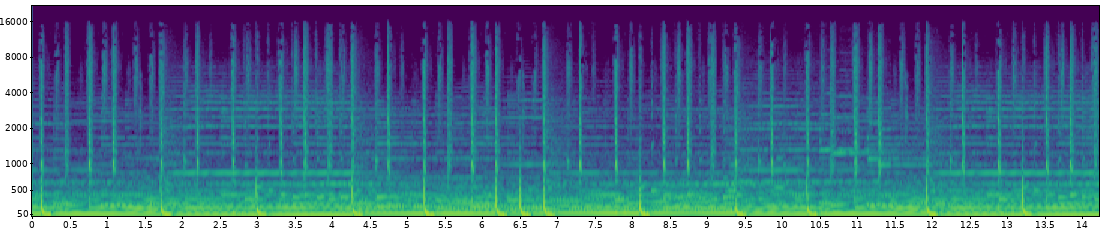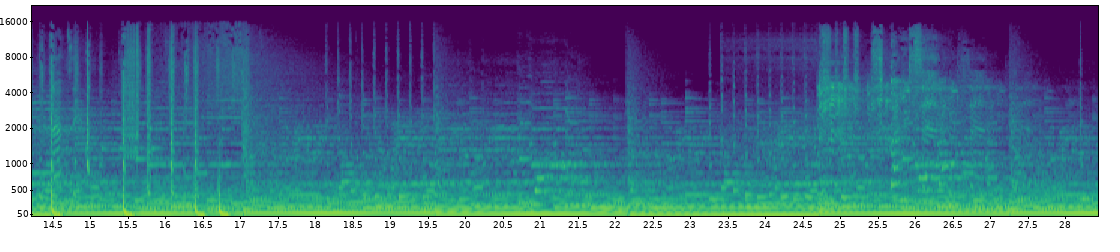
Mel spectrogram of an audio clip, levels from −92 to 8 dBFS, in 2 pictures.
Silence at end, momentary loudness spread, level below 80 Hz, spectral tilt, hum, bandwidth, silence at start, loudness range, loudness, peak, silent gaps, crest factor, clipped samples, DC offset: 0 s; 3 LU; -14 dBFS; -6.5 dB/octave; none; 13 kHz; 0 s; 1 LU; -16 LUFS; -2 dBFS; none; 12 dB; under 0.1%; under 0.1%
